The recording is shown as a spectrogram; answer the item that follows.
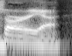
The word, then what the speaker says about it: Soria: Like Soria. You shut up. What's your name? Soria. Okay, see, it's not Soria. Soria.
